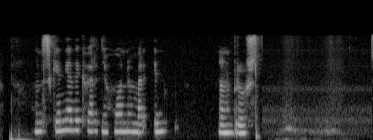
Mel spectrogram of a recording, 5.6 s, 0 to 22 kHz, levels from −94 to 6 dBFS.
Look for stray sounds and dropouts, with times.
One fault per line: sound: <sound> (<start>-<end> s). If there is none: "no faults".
sound: whoosh (4.0-5.4 s)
